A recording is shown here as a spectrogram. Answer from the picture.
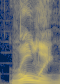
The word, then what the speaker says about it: Rowling: Rowling, which I learned is pronounced Rowling and not Rowling, has weighed in. You know that? J.K. Rowling? – Really? – That's how she pronounces it. It's like a tennis player.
